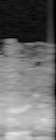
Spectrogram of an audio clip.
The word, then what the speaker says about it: Bagan: taking a comprehensive look at the demon beasts bargain uh that's how to pronounced you're the mysterious ancient god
